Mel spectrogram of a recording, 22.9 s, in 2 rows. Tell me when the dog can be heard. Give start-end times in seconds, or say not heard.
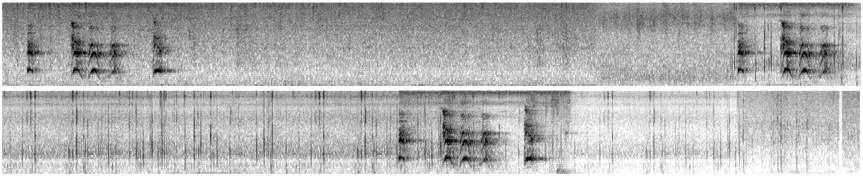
0.3-2.5, 9.8-11.1, 16.8-19.0.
